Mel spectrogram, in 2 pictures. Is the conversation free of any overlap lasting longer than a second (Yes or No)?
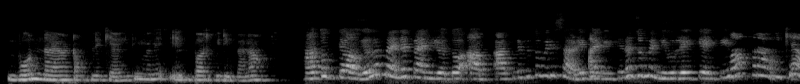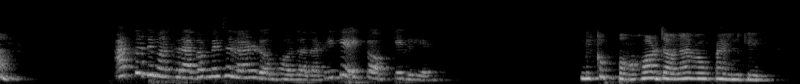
Yes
